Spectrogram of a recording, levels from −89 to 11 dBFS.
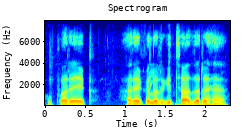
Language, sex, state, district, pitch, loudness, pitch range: Hindi, male, Uttar Pradesh, Saharanpur, 120 Hz, -19 LUFS, 115-120 Hz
